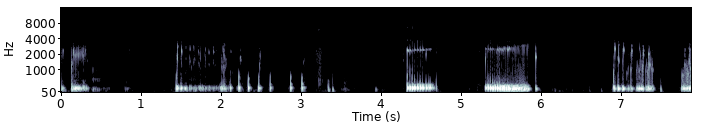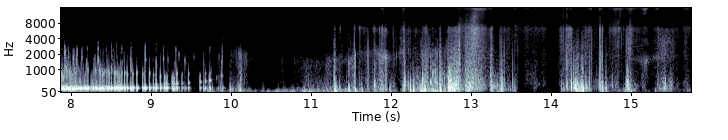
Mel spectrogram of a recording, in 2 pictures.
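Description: Bursts of low gurgling and rumbling from the belly with short gaps, then a longer bubbling stretch: ordinary hunger rumbles of an empty stomach.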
